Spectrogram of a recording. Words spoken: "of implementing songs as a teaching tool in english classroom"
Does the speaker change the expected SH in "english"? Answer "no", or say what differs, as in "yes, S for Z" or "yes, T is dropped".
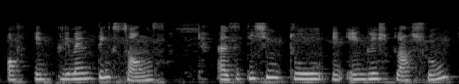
no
